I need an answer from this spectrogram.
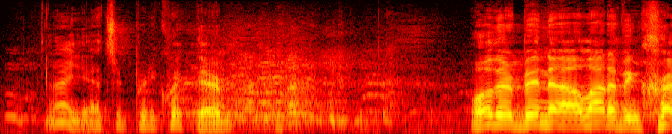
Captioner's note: laughter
